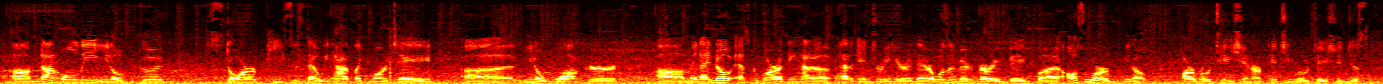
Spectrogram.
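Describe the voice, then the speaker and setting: Over clear music in the background, a man talks at a moderate pace with ordinary pitch variation in a dry sound with no echo. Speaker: sports fan vlogger. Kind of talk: casual vlog chat. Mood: relaxed, mildly disappointed. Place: stadium. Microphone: phone near.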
